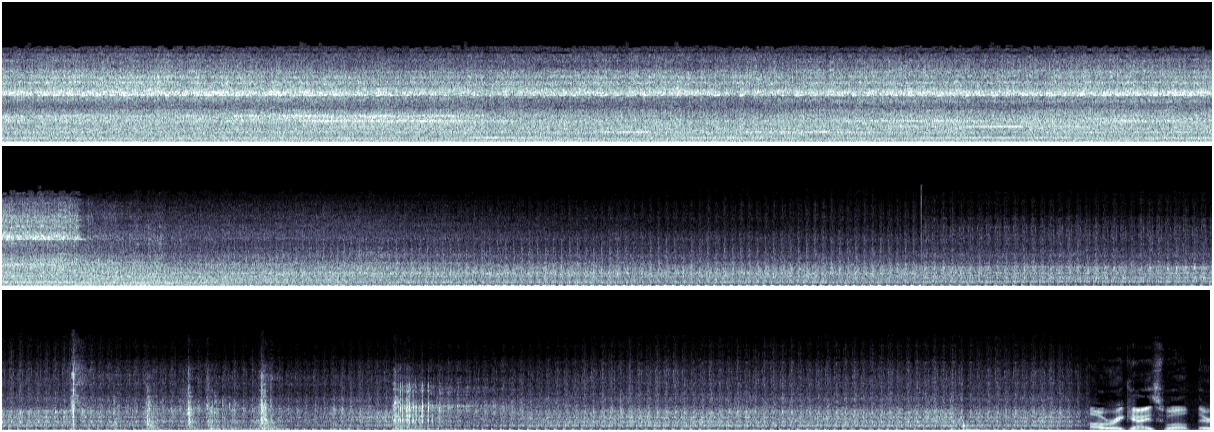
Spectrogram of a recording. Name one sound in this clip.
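A bandsaw mill's gasoline engine runs.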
